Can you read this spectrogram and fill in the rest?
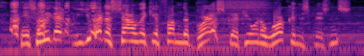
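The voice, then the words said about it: New York accent. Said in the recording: “my natural accent ... Classic New York broadcaster”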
